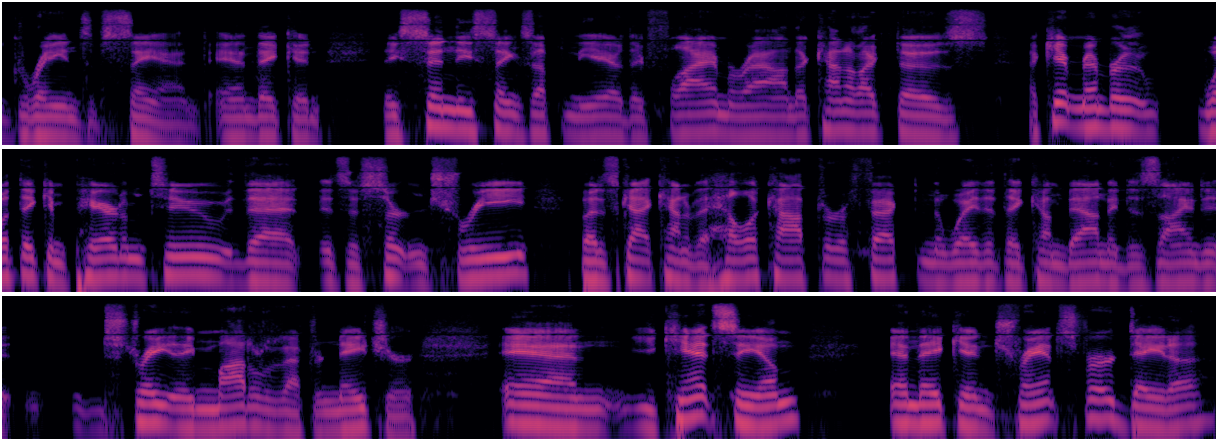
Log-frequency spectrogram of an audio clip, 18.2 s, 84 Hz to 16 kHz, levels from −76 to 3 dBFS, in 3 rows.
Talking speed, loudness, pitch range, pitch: 230 wpm, -33 LUFS, 120-145 Hz, 130 Hz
